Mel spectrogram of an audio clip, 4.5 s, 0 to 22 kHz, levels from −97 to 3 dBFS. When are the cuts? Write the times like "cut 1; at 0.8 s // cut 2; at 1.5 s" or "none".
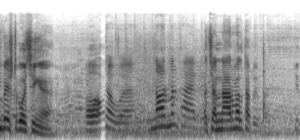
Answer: cut 1; at 1.5 s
